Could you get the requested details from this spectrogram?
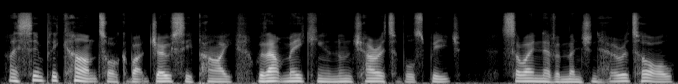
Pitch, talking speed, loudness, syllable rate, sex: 135 Hz, 170 wpm, -19 LUFS, 5.0 syllables/s, male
